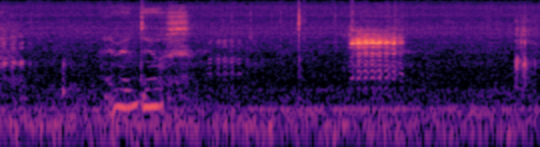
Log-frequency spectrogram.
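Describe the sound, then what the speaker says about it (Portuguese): Sheep bleating in a video game, a couple of short nasal bleats rising above a steady low game hum, with someone talking and exclaiming over them. "Ó, a ovelha."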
